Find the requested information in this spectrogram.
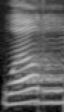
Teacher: Huruf ra dibaca secara tafkhim karena berharokat dhammah. Cara bacanya ditebalkan. Wa rumman. Man ketika berhenti hukumnya mad arid li sukun.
